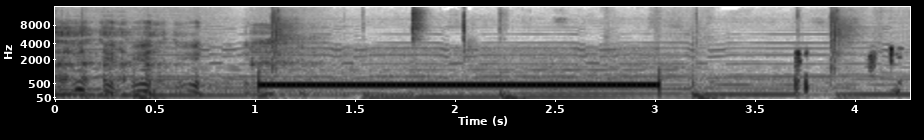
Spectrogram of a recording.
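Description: A single loud, steady telephone ringing tone sounds for about two seconds while a call is placed during a live radio broadcast, with faint background voices and room noise before and after it.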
